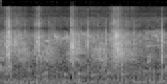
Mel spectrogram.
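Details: Duck giving short, harsh, nasal quacking bursts at an uneven pace of about two or three per second, over a steady broadband background hiss.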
